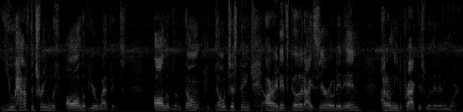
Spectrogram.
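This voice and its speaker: A man who is sick and hoarse, talking casually and bluntly to camera outdoors at a shooting range about training. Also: fairly high pitch, moderate pace, a little hiss or hum. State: sick, losing his voice. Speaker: firearms training vlogger.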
